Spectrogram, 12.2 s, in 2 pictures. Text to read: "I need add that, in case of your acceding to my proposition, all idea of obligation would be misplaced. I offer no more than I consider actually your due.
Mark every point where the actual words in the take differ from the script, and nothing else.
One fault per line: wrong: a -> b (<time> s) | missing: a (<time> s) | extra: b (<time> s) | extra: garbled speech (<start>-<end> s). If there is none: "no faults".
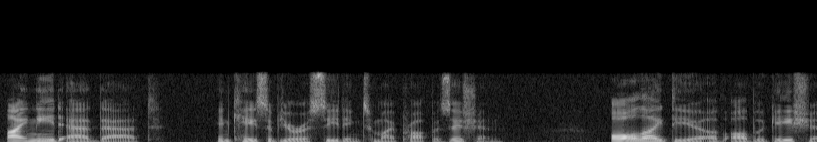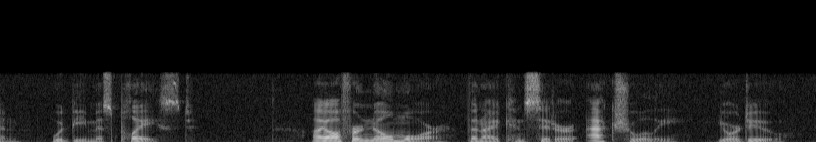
no faults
